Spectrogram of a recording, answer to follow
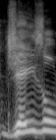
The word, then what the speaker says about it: Jazel: say the name right it's Jazel rhymes with hazel I was talking about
